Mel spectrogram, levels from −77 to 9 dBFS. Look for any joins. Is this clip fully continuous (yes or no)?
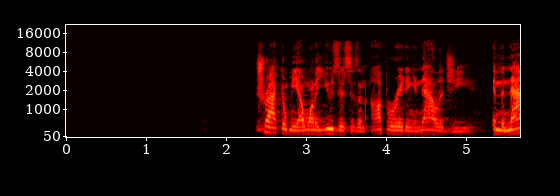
no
